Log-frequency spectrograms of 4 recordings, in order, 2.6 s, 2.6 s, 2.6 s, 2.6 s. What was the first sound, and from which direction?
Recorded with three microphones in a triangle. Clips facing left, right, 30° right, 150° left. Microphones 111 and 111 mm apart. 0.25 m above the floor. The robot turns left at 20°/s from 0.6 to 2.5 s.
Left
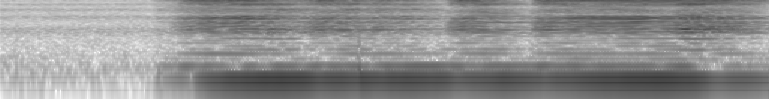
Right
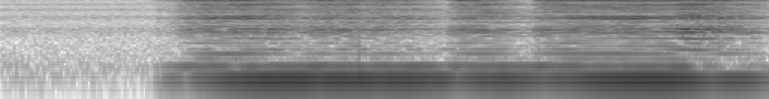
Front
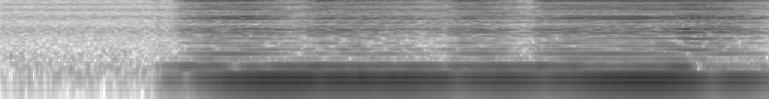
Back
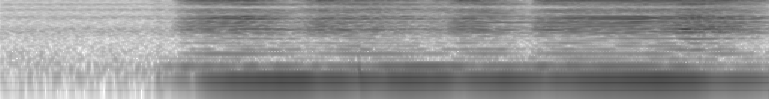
Only background noise.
